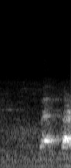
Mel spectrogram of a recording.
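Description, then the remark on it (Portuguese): A fierce female dog named Alice barks twice in quick succession at home, two short muffled woofs against a quiet background hum. “E tem uma cachorra brava chamada Alice.”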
